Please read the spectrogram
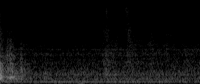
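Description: A microwave oven running with a faint, steady low hum, after a single sharp click at the very start.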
